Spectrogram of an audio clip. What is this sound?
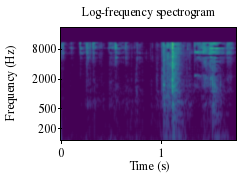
Door Lock 02
House door locked. Recorded on a Zoom H4N using the internal mics.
